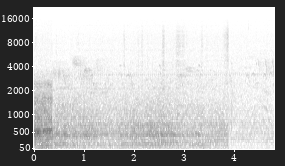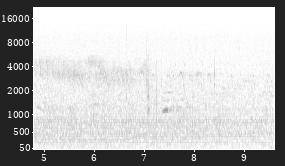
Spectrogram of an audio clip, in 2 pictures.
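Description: Outdoor woodland ambience. A steady hum of distant noise for the first four seconds stops abruptly at a cut, leaving a quiet background with faint bird chirps.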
